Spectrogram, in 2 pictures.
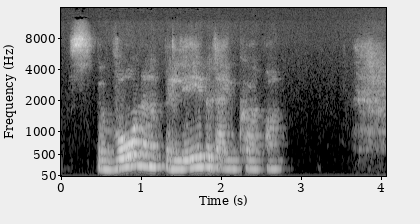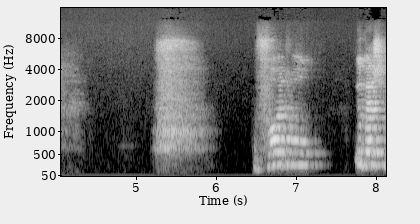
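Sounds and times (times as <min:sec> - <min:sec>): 
speech: 0:00.1 - 0:02.8, 0:06.5 - 0:08.1
deep breath in: 0:03.6 - 0:04.5, 0:05.2 - 0:06.0.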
